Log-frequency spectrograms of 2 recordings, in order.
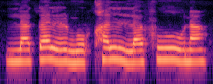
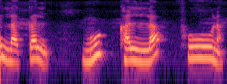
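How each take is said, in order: First: लकल मुखल्लफूना recited very slowly in tilawat style; slow chanted verse; slow recitation. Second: लकल मुखल्लफूना with काफ and लाम blended, very slow; slow blended teaching take; joined recitation. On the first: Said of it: "बीच में जो खाली अलिफ है इसे नहीं पढ़ा जाएगा". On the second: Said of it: "काफ को लाम के साथ मिला देंगे". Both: Shown as a demonstration.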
